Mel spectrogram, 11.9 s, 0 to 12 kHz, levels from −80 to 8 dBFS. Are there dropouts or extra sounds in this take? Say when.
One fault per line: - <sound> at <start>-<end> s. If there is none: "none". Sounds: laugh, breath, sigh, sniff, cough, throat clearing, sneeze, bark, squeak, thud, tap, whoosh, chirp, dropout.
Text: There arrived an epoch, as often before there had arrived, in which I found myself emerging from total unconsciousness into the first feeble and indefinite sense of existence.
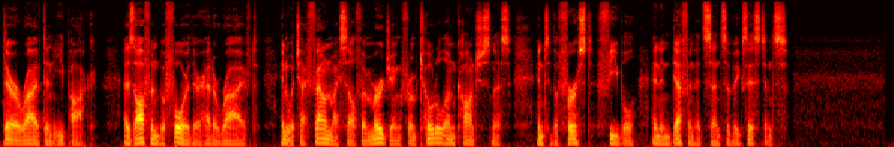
none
